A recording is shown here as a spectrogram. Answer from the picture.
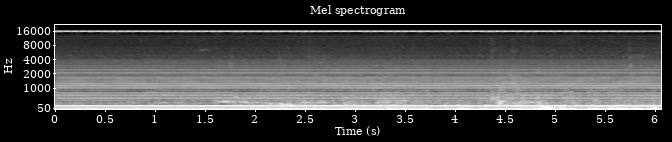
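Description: Steady electrical mains hum over quiet room tone, with one faint knock about five seconds in.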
